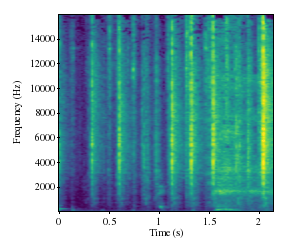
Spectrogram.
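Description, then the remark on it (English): A typewriter sound effect: rapid, forceful clacking, a quick run of sharp key strikes at an uneven rhythm, fairly loud, with a brief bell-like ring and carriage sound near the end. “Oh, it's the aggressive, overly angry typewriter. That means it's time for headlines.”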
